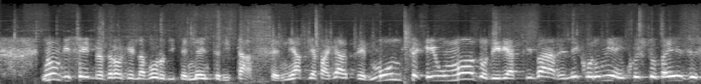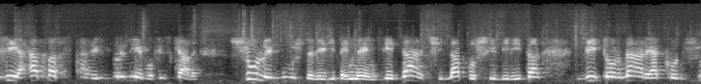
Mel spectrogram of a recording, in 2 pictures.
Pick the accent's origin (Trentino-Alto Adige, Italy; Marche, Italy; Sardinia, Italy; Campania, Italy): Campania, Italy; Naples; now in Bologna, Italy; telefono da Bologna, però sono di Napoli, sì. Ho sentito nella mia città d'origine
